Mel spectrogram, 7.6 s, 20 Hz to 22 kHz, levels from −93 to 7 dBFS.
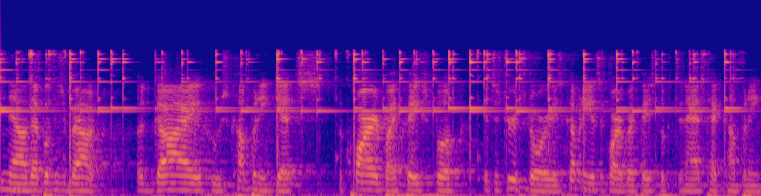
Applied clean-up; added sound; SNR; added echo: none; Cutlery, silverware / Dishes, pots, and pans / Chink, clink; 2 dB; reverberation time 0.6 s.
